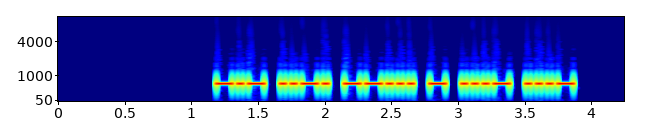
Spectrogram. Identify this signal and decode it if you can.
Morse code, heard as a keyed tone, about 30 wpm, 700 Hz. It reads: KF7TVV
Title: USA Call Signs - 6 Characters - 8x Character Spacing - 30wpm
